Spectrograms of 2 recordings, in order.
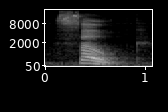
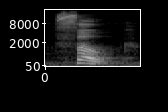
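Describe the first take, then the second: The two takes are said the same way.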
